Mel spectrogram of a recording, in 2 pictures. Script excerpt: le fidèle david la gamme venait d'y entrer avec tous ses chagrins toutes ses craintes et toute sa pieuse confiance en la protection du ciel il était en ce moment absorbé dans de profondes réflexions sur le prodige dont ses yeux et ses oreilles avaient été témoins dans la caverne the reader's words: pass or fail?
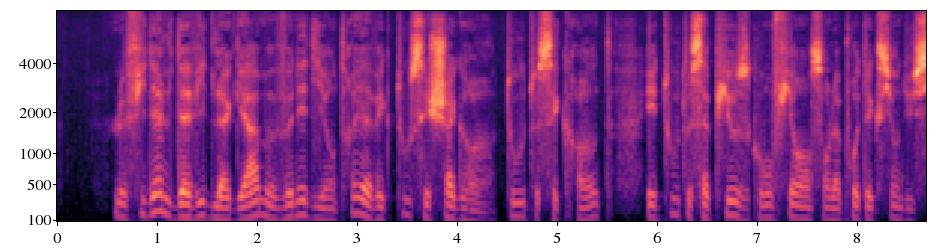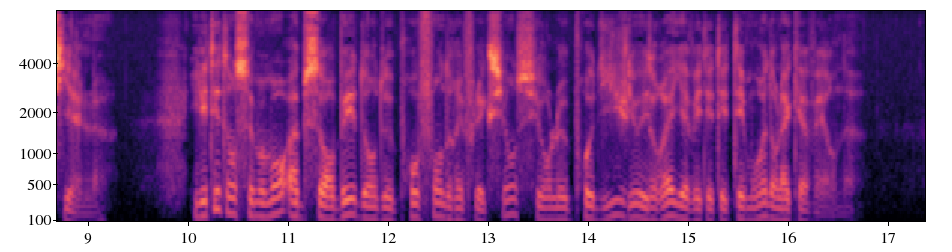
fail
